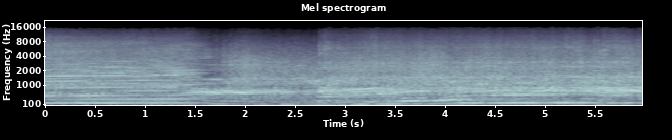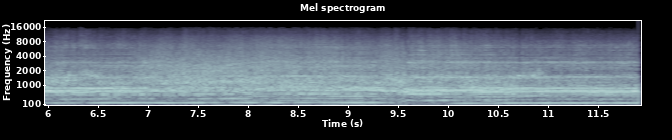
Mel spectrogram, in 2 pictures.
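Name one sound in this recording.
A car engine roars and revs hard up and down.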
